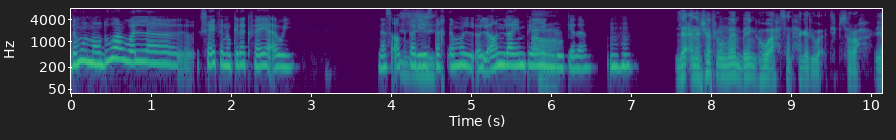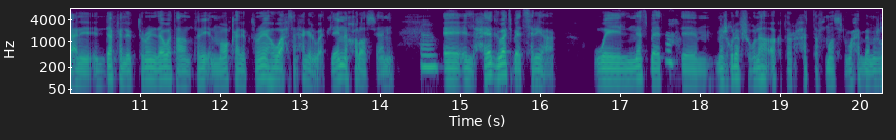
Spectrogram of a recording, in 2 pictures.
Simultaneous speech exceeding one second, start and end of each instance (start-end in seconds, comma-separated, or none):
none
